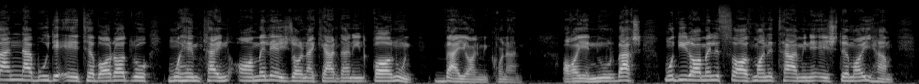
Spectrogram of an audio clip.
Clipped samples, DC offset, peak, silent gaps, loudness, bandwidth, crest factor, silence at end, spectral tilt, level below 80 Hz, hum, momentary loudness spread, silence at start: under 0.1%; under 0.1%; -4 dBFS; none; -23 LUFS; 17 kHz; 18 dB; 0.1 s; -5.5 dB/octave; -56 dBFS; none; 9 LU; 0 s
